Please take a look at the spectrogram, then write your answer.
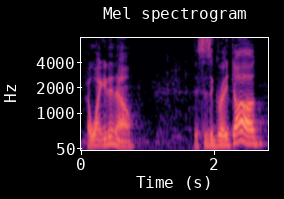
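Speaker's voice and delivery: ordinary delivery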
